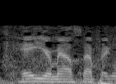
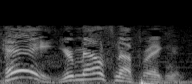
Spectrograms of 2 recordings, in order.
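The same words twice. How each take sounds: First: The pitch rises at the end, like a question. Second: The pitch falls at the end, like a statement. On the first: It is asked as a question. The speaker calls it wrong. "like a question" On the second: It is stated as a plain remark. The speaker calls it right. "No, it's like"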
